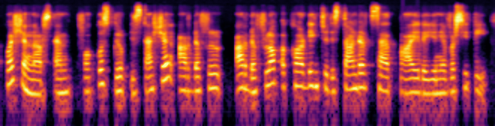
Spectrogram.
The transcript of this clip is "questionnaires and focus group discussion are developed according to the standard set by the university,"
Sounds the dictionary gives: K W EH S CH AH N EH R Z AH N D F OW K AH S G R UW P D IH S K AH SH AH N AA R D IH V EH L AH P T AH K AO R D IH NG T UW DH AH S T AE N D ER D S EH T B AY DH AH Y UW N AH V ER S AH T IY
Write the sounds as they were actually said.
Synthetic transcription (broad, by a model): K W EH S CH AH N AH R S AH N F OW K AH S G R UW P D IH S K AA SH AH N AA R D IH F L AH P AH K AO R D IH NG T UW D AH S T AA N D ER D S EH T B AY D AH Y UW N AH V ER S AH T IY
